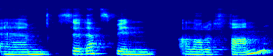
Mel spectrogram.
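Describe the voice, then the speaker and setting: A woman speaks with an Irish accent in a fairly low voice. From Ireland. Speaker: business owner. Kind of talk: panel discussion. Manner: halting, many fillers.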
